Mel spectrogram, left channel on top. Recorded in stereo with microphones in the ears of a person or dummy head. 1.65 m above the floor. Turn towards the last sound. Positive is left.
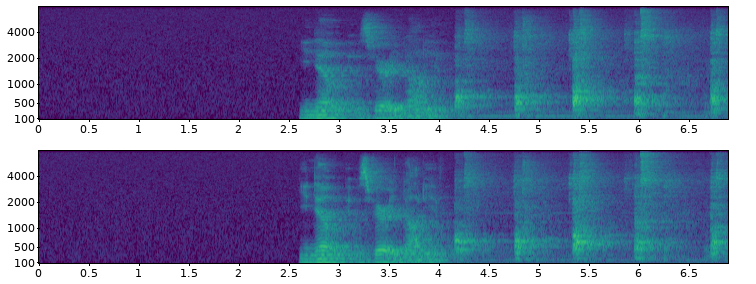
turn(degrees=15)  # may be behind; listen again after turning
